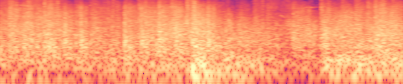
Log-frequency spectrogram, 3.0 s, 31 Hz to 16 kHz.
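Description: Machine gun fire in Company of Heroes 2 rattles out in dense, continuous bursts, loud and close throughout, with no voices.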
